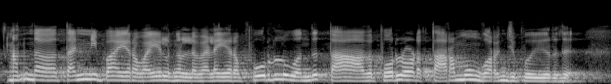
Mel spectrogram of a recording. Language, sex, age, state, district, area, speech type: Tamil, female, 45-60, Tamil Nadu, Salem, rural, spontaneous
